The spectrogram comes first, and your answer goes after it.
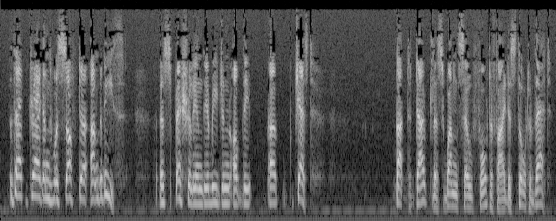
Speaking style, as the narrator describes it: said Bilbo in a frightened squeak

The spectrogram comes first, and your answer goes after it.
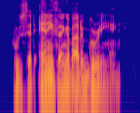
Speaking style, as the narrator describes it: said Mr

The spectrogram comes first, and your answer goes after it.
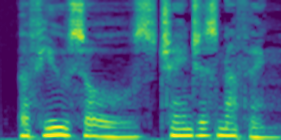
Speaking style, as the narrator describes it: she sighed

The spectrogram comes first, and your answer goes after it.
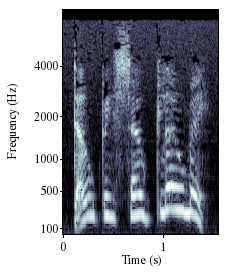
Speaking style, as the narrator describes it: cried Pippin

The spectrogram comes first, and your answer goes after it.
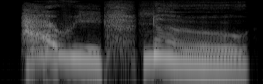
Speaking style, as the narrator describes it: moaned Hermione

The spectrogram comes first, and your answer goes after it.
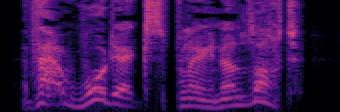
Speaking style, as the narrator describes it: panted Harry, now positively wrestling with Ron

